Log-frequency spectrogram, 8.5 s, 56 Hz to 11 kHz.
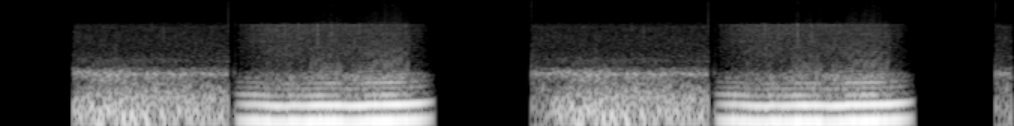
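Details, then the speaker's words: You are listening to rhonchi: breathing at about 15 a minute with low, snoring, rumbling tones on breathing out. "You are listening to Ronka."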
